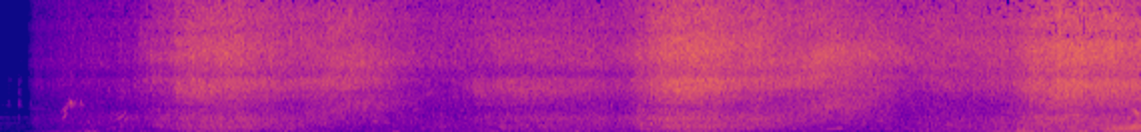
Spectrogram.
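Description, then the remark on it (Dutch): Waves break and wash repeatedly onto Satuna, a small beach on the Costa Brava, surging in broad swells every few seconds, with steady wind rumbling across the microphone and no voices. “Ik had eh, gisteren een hele mooie podcast voor je opgenomen. en strand.”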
